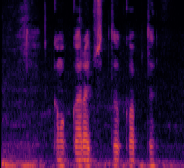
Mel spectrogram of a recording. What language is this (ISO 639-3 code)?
bgp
